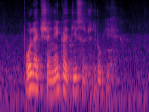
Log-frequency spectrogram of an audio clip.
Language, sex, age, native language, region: Slovenian, male, 12-17, Slovenian, Drava region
